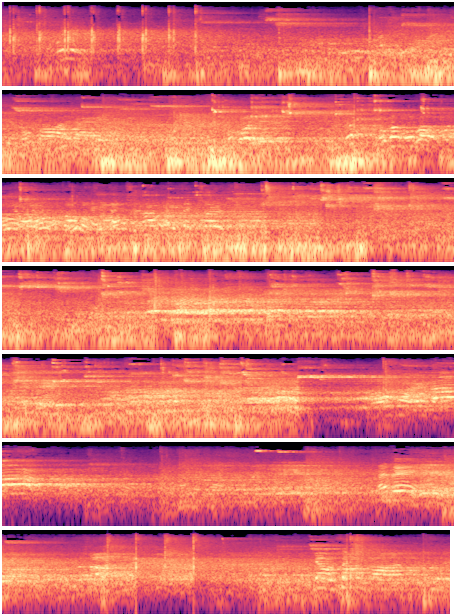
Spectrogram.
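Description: Basketball bouncing on a hardwood court floor during a game, with a quick run of knocks in the first couple of seconds and scattered bounces later, mixed with players' voices.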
